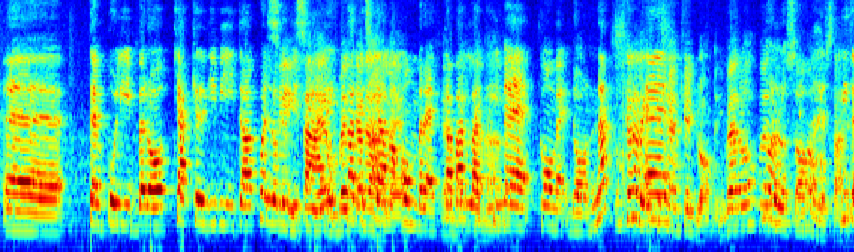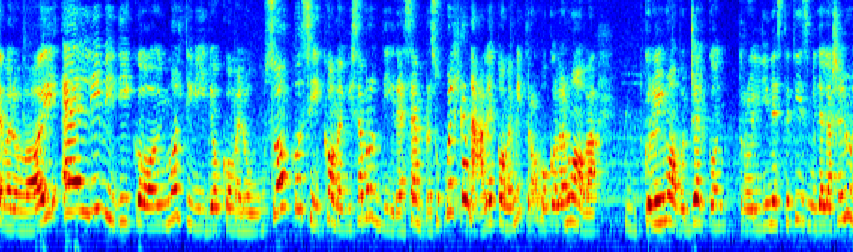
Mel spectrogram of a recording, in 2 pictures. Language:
Italian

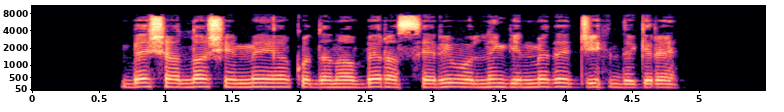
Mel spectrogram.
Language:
Kurdish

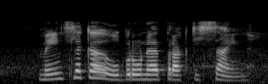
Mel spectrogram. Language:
Afrikaans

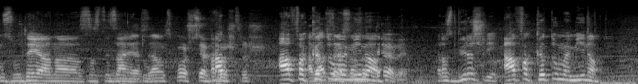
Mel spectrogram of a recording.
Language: Bulgarian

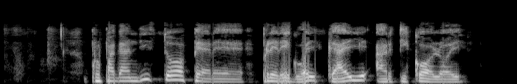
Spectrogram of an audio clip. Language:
Esperanto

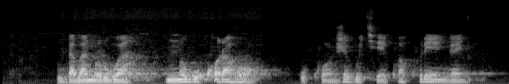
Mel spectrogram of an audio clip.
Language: Kinyarwanda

